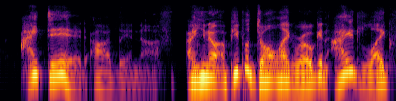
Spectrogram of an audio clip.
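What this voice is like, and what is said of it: Usual voice. Nothing is said of it.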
